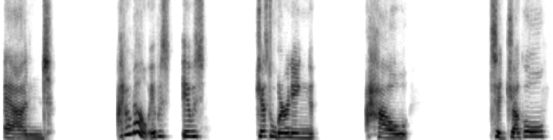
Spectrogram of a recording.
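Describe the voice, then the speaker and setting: Her voice is fairly high and a bit bright, and she talks extremely slowly with long pauses. This woman, a writer and actress guesting on a podcast, reflects informally in a casual interview and illustrates her points with anecdotes.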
